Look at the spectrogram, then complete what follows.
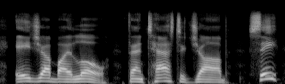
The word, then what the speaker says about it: bailó: And the answer is bailó, with that all-important accent on the O, remember? Ella bailó.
